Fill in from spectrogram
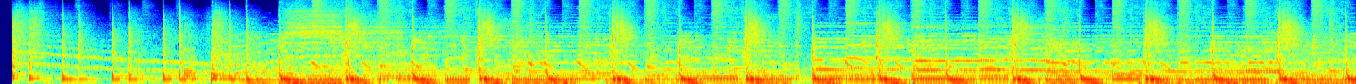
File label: Disco Spins; Flaming Disco; Slot Tunes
